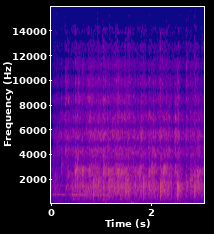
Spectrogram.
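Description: A crowd applauds steadily for about three seconds, a dense wash of many hands clapping at once with a fairly even loudness throughout.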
